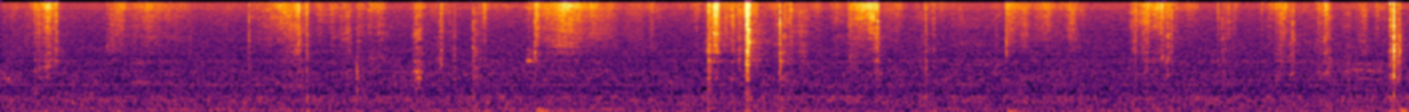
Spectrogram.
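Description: Tarot cards being shuffled by hand, with soft, quiet papery riffles and light snapping flicks, plus a couple of sharper clicks, all faint against a low room hiss.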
